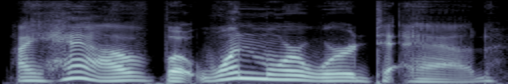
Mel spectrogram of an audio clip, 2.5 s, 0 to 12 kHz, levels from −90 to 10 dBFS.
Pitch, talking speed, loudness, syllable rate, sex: 155 Hz, 190 wpm, -17 LUFS, 3.7 syllables/s, male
